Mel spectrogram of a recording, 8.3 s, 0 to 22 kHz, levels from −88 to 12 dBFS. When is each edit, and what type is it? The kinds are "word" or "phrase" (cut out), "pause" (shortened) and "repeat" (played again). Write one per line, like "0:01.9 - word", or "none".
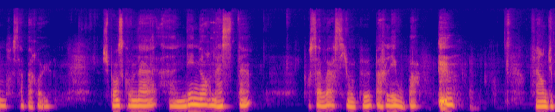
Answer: none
